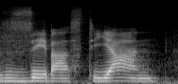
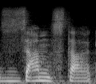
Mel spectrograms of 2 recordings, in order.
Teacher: o s no começo da palavra tem som de z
